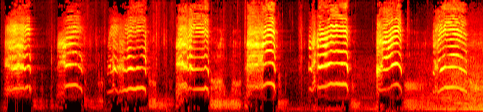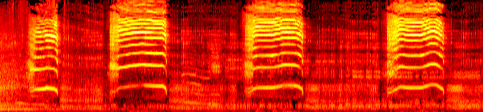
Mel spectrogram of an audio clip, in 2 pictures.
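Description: A koala gives loud, high, nasal squealing wails, repeated in short bursts.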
